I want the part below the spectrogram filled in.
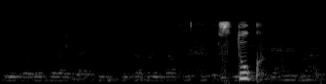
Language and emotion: Russian, neutral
